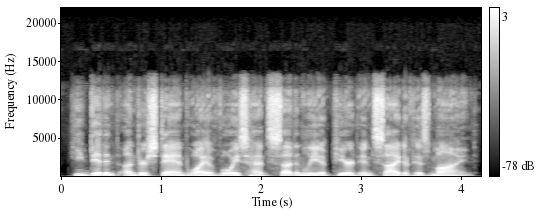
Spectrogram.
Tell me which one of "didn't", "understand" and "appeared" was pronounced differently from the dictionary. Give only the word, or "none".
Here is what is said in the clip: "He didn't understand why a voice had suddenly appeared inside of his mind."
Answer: none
